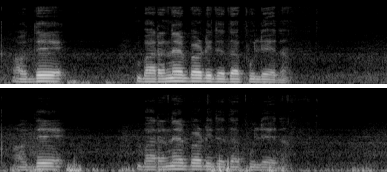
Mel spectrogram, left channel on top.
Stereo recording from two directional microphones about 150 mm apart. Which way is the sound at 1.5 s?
90° left.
